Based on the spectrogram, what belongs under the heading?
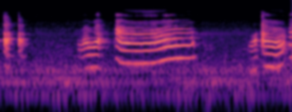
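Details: Pet talking parrot producing two brief squawks, then a drawn-out nasal, wavering whine lasting almost a second, followed by another short harsh note.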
